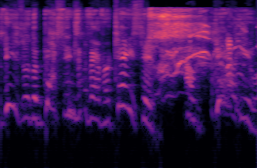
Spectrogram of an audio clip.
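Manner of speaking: mock-outraged praise, half laughing; imitated indignant rave. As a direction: complain and rave at once, hamming it up. Angry customer now raving, retold.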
